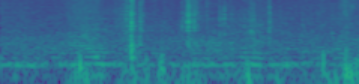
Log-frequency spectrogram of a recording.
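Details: European hornets at a nest found in a roof space. A steady, low droning hum holds throughout, with brief louder wingbeat swells and a few scraping and tapping noises nearby.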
